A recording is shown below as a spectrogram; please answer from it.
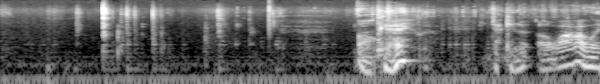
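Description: A few light, sharp clicks and clinks of paintbrushes being handled and set down against hard painting gear, then a man's voice in the second half.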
